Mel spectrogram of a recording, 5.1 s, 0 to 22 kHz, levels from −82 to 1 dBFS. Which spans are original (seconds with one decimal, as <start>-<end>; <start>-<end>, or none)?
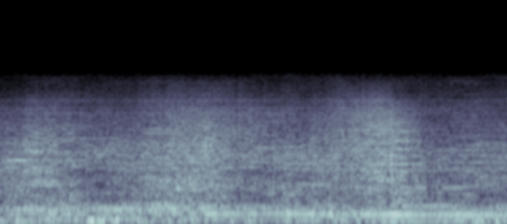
none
